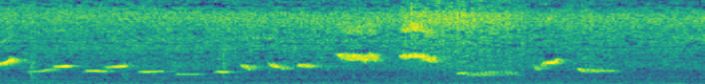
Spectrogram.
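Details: White-rumped shama during pairing: loud, clear whistled phrase of rapid varied notes, low and high alternating, climbing to bright high whistles midway, then a lower slurred note and quick closing chirps.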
